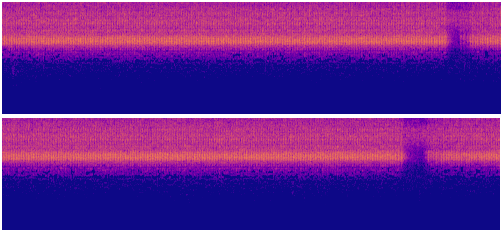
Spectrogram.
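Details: Grasshoppers producing a dense, high, sizzling trill of quick repeated pulses, even and steady, broken only by two short gaps about nine seconds apart; no music or other sounds.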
